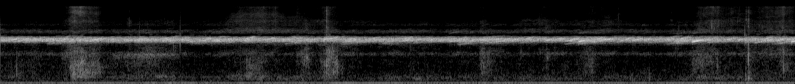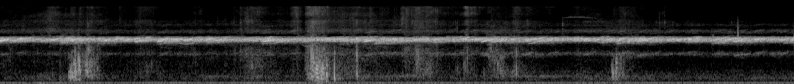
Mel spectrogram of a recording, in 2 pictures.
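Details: A spring peeper chorus forming a constant piercing, high whistle-like drone across the whole stretch. Occasional brief knocks and rustles break through, and a faint low rumble lies underneath.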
